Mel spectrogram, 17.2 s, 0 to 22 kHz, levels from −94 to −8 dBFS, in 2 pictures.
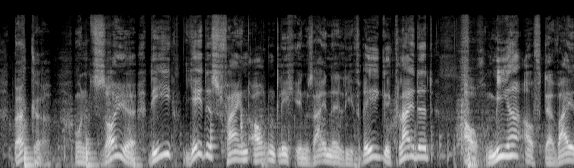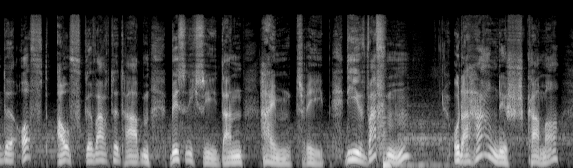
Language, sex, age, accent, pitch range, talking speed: German, male, 60-79, German, 105-170 Hz, 100 wpm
